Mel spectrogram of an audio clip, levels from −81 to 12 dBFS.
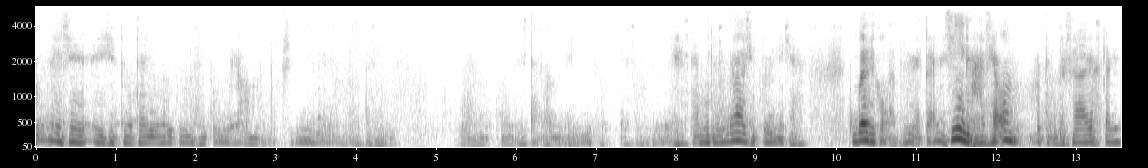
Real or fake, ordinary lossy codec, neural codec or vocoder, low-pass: fake; Opus, 24 kbps; codec, 44.1 kHz, 1.7 kbps, Pupu-Codec; 5.4 kHz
